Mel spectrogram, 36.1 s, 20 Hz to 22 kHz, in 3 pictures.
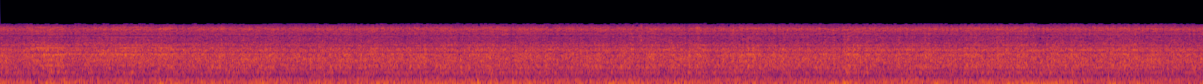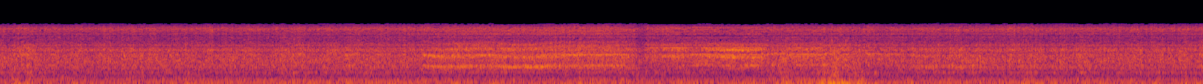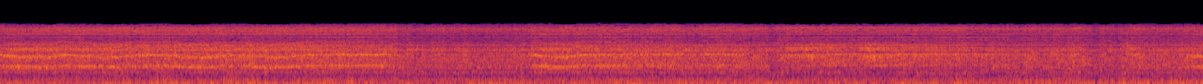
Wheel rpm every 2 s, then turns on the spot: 230, 230, 230, 230, 230, 230, 230, 230, 220, 220, 230, 230, 220, 220, 230, 230, 230, 230.
none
